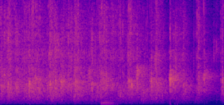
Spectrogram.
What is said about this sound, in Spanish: Put your hands together and give God praise. Dense un gran fuerte aplauso.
